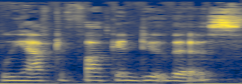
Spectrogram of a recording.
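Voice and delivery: put-on tipsy, fired-up, overexcited drunk voice. Retelling a late-night phone call from a party: imitating own drunk excitement. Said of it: "super drunk at the party".

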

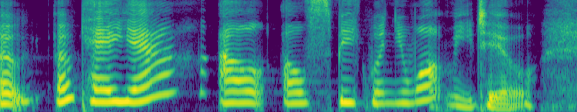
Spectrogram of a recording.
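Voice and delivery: put-on high, timid, unsure, cute little-girl voice. Act out how you were once seen and would answer others, imitating an unsure, cute little girl. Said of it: "cute little girl that was unsure and would say".

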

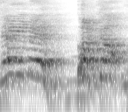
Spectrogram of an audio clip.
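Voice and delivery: high, fervent, shouted, self-encouraging tone.

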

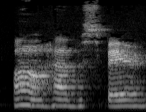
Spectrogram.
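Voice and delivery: flat, deadpan delivery. Speaker reenacting their own reply to a man helping with a flat, deadpan. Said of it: "in deadpan face".

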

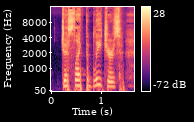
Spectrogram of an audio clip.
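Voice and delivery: panted line. Working her way back toward the tree trunk, she speaks, panting. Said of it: "she panted".

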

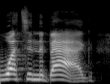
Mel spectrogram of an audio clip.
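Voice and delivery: aggressive, pointed, accusing, confrontational tone. Retelling an episode where a character confronts a woman: imitating an aggressive confrontation. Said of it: "where she's aggressive".

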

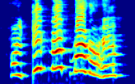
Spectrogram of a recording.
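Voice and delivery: squeaked out, high-pitched and loud. Trying a movie line as Mickey Mouse, doing a Mickey Mouse impression. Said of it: "That's the closest I think I could do to Mickey".

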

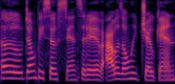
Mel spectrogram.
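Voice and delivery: ordinary delivery, nothing marked

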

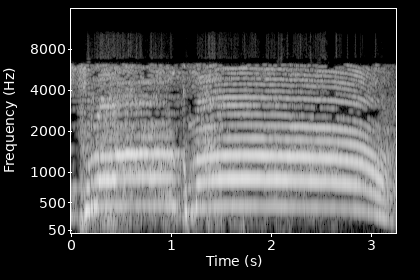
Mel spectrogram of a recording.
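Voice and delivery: furious shout with boiling anger.

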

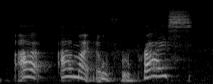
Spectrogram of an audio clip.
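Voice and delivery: very high, sudden falsetto, pitched way up. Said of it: "I'm going [name] now".

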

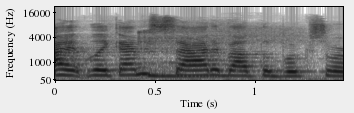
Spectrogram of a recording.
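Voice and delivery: ordinary talk

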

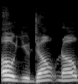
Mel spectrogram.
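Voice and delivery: put-on condescending tone. Mimicking the other speaker's question about tattoo removal: imitating a condescending tone. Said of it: "You just sounded like you said it in a tone".

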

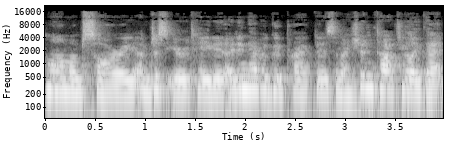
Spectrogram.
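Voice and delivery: usual speaking voice

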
